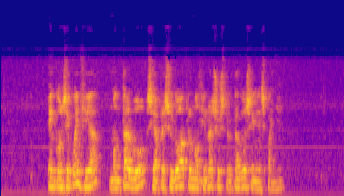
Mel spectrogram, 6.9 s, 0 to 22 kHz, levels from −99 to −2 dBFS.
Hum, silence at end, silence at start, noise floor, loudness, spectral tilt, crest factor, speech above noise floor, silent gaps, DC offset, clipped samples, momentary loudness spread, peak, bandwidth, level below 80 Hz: none; 1.25 s; 0.95 s; -54 dBFS; -17 LUFS; -5.5 dB/octave; 18 dB; 37 dB; none; under 0.1%; under 0.1%; 9 LU; -2 dBFS; 7.6 kHz; -52 dBFS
